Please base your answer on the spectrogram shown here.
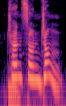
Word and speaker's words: Chan Sung Jung: I just said it how it's pronounced. Chan Sung Jung.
